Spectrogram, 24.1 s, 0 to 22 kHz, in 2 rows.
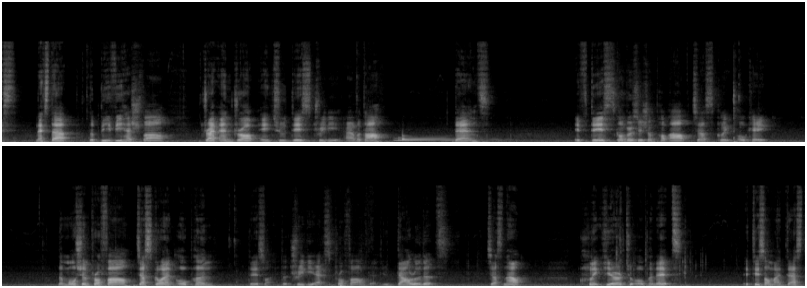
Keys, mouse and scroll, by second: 0.0 middle click, 0.2-1.7 drag, 3.0-5.3 drag, 7.4-10.4 drag, 10.9 click, 11.1-14.2 drag, 15.4 click, 16.1-20.7 drag, 20.6 right click, 21.3 click, 21.4-23.4 drag, 23.6 click.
